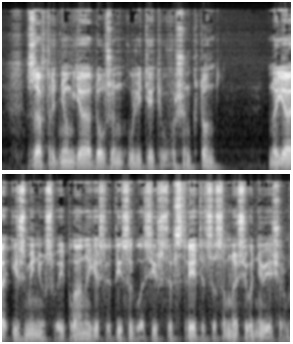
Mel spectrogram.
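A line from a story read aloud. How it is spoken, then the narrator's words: Plain. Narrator (Russian): сказал Адам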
